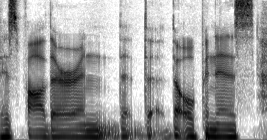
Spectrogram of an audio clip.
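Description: Speaking at a fairly low pitch, a man is heard with audible room echo. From Canada. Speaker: filmmaker. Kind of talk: interview conversation.

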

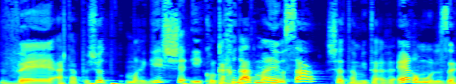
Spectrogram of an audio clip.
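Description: At a fairly slow pace, the speaker uses an animated tone and lively intonation. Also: woman, fairly low pitch for a woman. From Israel. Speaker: podcast co-host, performer. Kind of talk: casual chat.

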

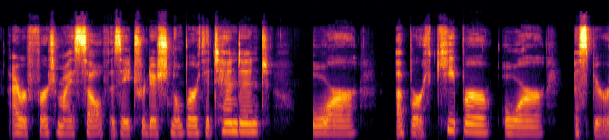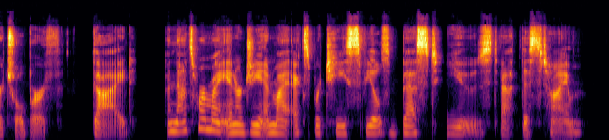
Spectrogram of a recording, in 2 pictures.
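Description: In an ordinary speaking voice, a woman talks at a moderate pace with a fairly low pitch and ordinary pitch variation, the sound dry and close with no echo against a quiet background. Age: 40s. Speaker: childbirth educator and former nurse. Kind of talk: solo podcast monologue.

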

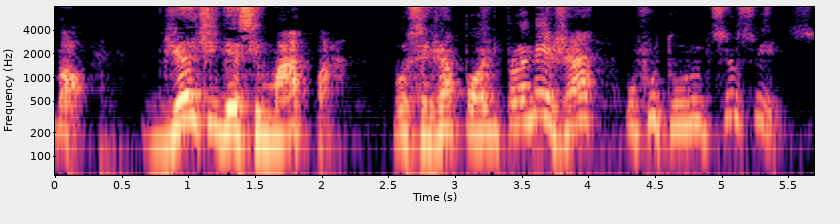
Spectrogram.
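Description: Speaking at a very slow pace, a man uses a high pitch, lively intonation and big swings in loudness. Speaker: retired teacher, investment commentator. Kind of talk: informal video lecture. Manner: halting.

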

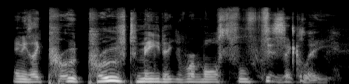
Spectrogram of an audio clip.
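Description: A put-on character voice growls with a menacing tone. The pace is fairly quick. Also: man, medium pitch for a man. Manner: menacing, demanding.

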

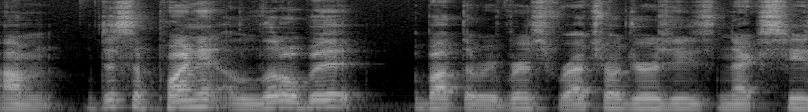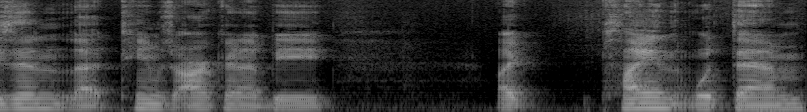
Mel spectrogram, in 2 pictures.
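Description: A man with an unremarkable speaking voice talks at a moderate pace, his fairly low pitch showing ordinary variation. The recording is very clean, with a silent background. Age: 30s. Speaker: hockey podcast co-host. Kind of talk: casual chat.

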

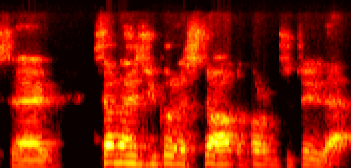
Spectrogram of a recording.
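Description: A man with an English accent, a fairly high pitch, a dark, mellow tone, a somewhat breathy quality, ordinary pitch variation and a very fast pace. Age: 50s. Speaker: former finance executive. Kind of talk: casual chat.

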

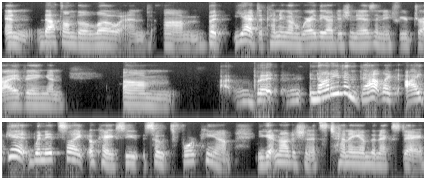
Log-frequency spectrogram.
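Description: Speaking at a moderate pace with an American accent, a woman uses a very deep, low pitch and lively intonation. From Texas. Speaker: actor, writer and singer-songwriter. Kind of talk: casual chat.

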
